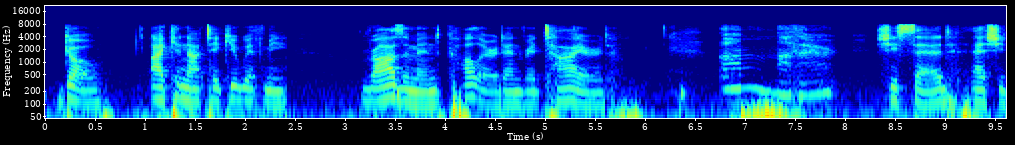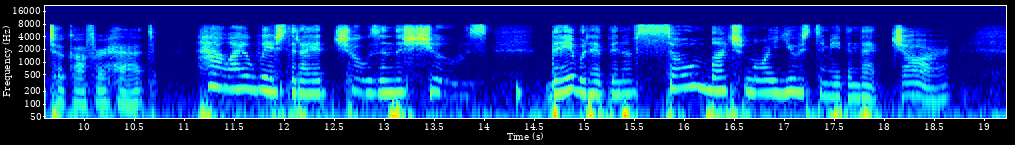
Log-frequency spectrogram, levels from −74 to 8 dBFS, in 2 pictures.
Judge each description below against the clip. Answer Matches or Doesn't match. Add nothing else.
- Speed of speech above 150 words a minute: Doesn't match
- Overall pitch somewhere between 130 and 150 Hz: Matches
